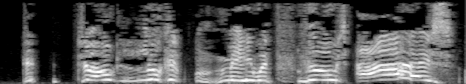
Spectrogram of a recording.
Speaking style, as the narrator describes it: old Coot shrieked

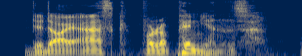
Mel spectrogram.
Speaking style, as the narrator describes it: Rand snapped harshly

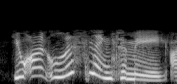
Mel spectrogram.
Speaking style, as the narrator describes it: I yell

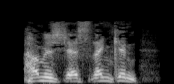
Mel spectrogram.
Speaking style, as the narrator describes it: gasped Jimmy

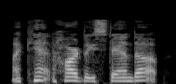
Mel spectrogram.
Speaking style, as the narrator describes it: she moaned

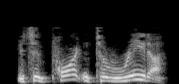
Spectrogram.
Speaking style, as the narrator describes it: the skinny man called over the contending roar of the engines

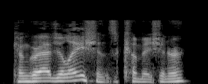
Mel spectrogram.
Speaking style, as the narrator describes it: Rod laughed

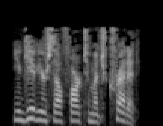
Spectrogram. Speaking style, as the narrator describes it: he says sharply

